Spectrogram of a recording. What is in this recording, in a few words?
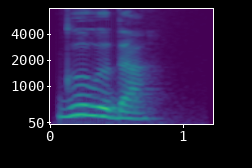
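"гылыда", Komi, female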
